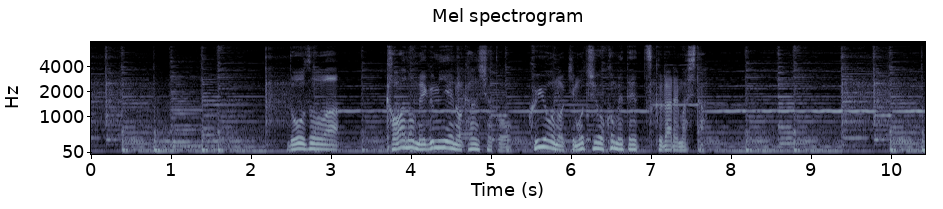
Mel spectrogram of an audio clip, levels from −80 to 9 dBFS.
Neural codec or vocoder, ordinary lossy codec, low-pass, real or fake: none; none; 7.2 kHz; real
